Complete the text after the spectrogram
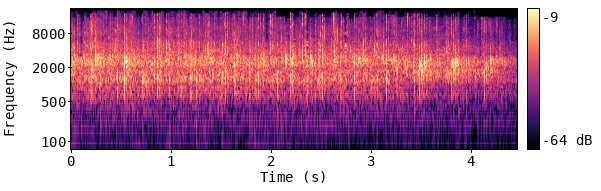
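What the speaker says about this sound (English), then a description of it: "applause" A conference audience at a consumer protection spotlight session applauds the technical team, a steady, fairly soft wash of clapping that continues without a break.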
